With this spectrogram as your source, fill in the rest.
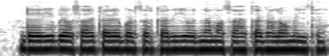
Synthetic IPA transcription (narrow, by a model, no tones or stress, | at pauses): ɖeːɾiʋjəʋsaːjkaɾebəɾsəɾkaɾijoːd͡ʒnamãsaɦt̪aɡʱɐləʋmɪlt̪ʰe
